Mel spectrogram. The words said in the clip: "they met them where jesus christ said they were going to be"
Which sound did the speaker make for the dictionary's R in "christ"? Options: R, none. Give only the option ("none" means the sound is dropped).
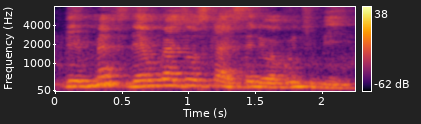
none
